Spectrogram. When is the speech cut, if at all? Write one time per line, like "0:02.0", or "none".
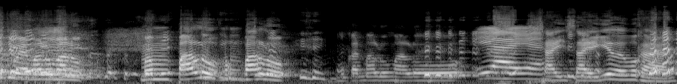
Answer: none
